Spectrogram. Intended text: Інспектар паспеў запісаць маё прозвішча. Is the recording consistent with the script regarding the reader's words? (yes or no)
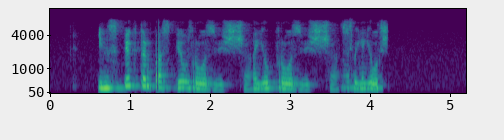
no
